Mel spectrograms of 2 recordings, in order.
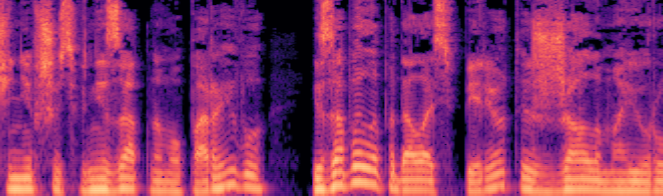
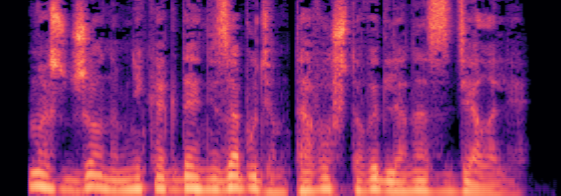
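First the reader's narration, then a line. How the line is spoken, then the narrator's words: Whisper. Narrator (Russian): прошептала она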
